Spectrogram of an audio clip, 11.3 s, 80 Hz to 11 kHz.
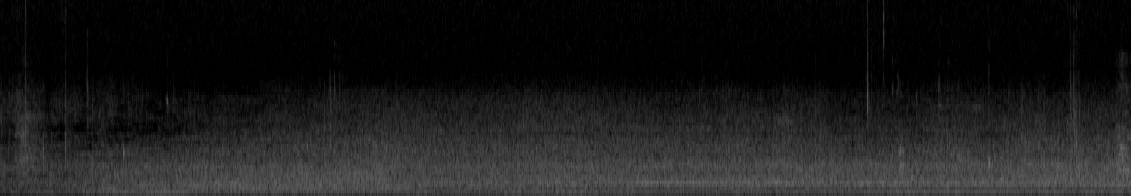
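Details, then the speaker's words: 2005 Mercedes W211 E500 V8 wagon: steady whir from the front starting about 30 mph, rising with speed and drowning the engine; owner unsure if tires, bearings or differential; no clunks turning; whirring noise while driving. "okay so this is my 2005 P 500 wagon and I'm hearing a whirring sound coming from the front of the car I'm not sure if it's tires bearings differentials or what"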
